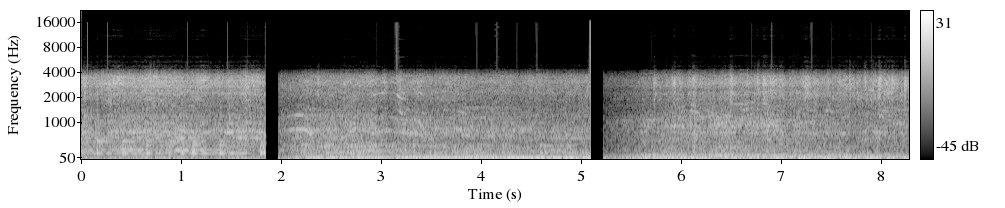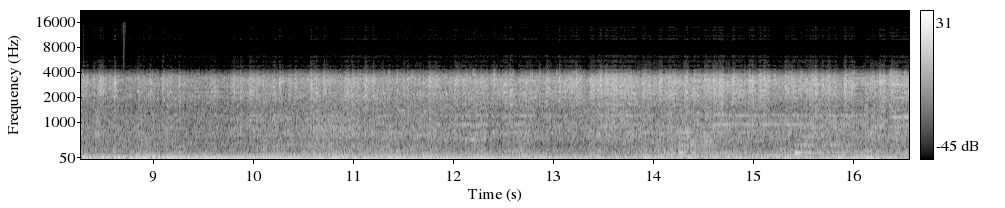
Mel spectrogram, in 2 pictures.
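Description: Loud, dense din of a Teochew gong-and-drum ensemble playing in a street procession, muffled and crowded together in a low-quality recording. The sound cuts out for an instant twice, about two and five seconds in.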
